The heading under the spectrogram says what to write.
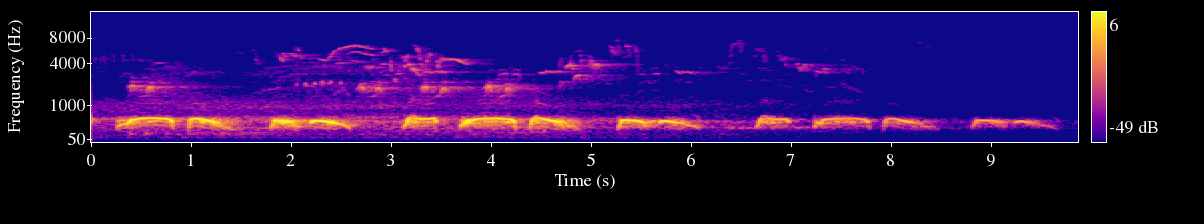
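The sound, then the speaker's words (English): A pigeon coos in a steady, repeating phrase, a soft, low, hooting rhythm that rolls on for several bars, with faint higher birdsong chattering in the background. “And it's like people say, my toe is bleeding, but I've often been accused of thinking that it sings, I know I'm boring, I know I'm boring.”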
